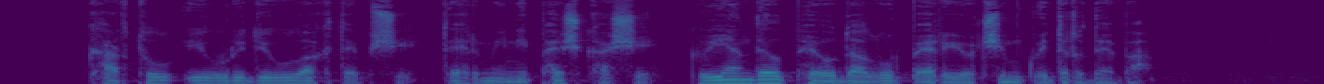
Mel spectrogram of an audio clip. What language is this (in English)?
Georgian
